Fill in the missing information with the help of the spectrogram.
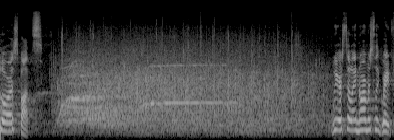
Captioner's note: audience applauding; audience cheering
